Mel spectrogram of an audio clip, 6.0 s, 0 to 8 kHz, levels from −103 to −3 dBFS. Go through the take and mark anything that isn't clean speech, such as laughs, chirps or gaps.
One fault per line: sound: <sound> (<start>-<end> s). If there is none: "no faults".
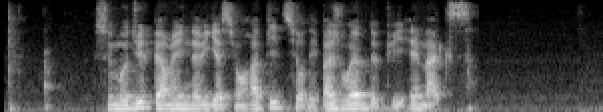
no faults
